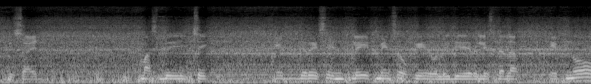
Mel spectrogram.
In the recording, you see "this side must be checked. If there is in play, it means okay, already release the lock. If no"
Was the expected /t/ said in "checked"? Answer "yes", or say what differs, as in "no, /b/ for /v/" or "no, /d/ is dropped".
no, /t/ is dropped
